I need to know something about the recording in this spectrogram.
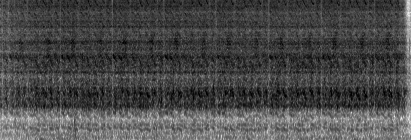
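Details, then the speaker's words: Range Rover Classic LSE soft dash being revived, second start attempt after confirming good spark: engine catches and runs roughly for several seconds, then cuts out; it fires but won't keep running, and the battery is suspected low on charge. "Come off, Chris, and then try it instantly again. It seemed like it fired every time you just first tried it."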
